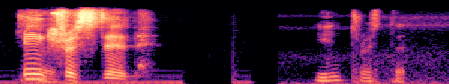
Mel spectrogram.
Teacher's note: with the TR, what you want to pronounce is a CHR sound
